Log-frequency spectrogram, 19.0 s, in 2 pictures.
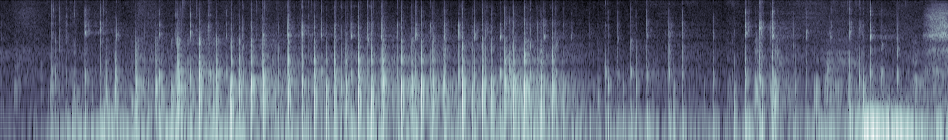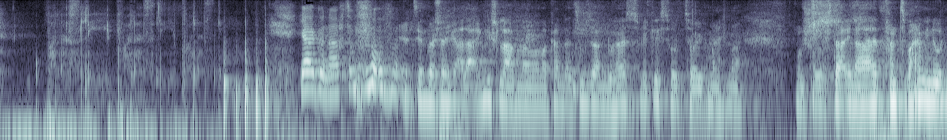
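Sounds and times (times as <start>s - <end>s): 
ASMR whispering: 0.5s - 3.3s, 5.5s - 11.8s
ASMR tapping and knocking on objects: 0.9s - 6.9s
speech: 12.5s - 18.9s.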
